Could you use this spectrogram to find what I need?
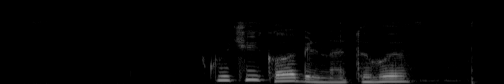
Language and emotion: Russian, sad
